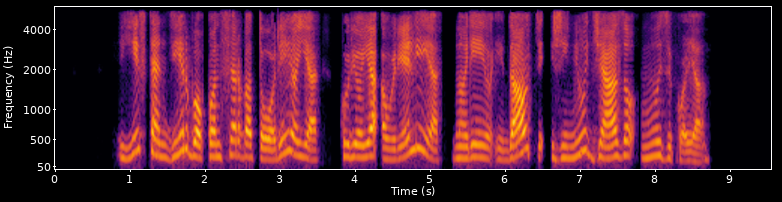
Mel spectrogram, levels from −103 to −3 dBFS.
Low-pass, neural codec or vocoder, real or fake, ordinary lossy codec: 5.4 kHz; codec, 16 kHz, 1 kbps, X-Codec, HuBERT features, trained on balanced general audio; fake; AAC, 32 kbps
